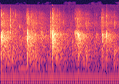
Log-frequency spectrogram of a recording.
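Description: An audience claps for Jesus in a loose, steady rhythm, with a clap roughly every half second. The claps are soft over a constant low electrical hum.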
